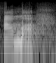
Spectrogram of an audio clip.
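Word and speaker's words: Ama: crazy or whatsoever again there's nothing like amma amma it's amma be careful what you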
